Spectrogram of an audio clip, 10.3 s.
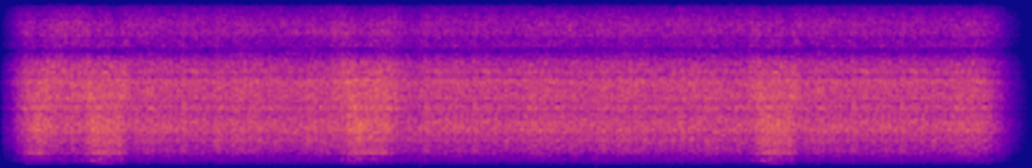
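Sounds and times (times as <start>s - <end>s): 
radio noise: 0.0s - 9.8s.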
